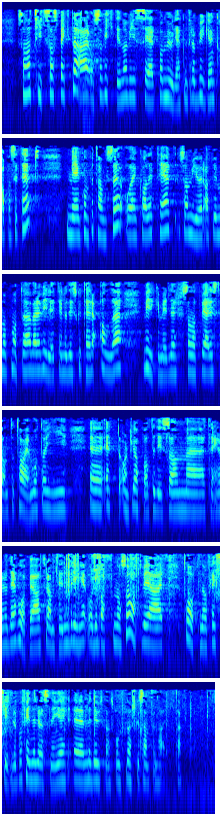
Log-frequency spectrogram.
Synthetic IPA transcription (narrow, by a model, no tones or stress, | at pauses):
sɔnːɑt̪ʰːɪt̪sɑspɛkt̪əæɾɔsːɔʋɪkt̪ɪnɔɾʋɪseːɾpʰɔmʉːlɪheːt̪ənfɔɾɔbʏɡːəɛnkʰɑpɑsɪt̪ʰeːt̪ | mɛɛnkʰʊmpət̪ʰɑŋsəʔɔɛnkʰʋɑlɪt̪ʰeːt̪sɔmjøːɾʔɑ̰t̪ʋɪmɔpʰɔənmoːt̪əʋæːɾəʋɪlːɪt̪ʰɪlɔd̪ɪskʉt̪ʰeːɾəʔɑlːəʋɪɾkəmɪd̪ləɾsɔnːɑt̪ʋɪæɾɪst̪ɑnt̪ʰɪlɔt̪ʰɑːɪmuːt̪ɔjiː | ʔɛt̪ɔ̰nt̪lɪɔpːʋɑlt̪ʰɪld̪ɪsɔmt̪ʰɾɛ̰ŋːəɾɔd̪ɛɦoːpəɾjæɪɑt̪fɾɑmt̪ʰiːd̪n̩bɾɪŋːəɾʔɔ̰d̪ɛbɑt̪ːn̩ɔsɔɑt̪ʋɪæɾoːpnəɔflɛksiːbləpɔɔfɪnːəløːsnɪŋəɾmɛd̪ɛːʉːt̪ɡɑŋspʰʊŋkt̪ənɔʂkəsɑmfʉnhɑ̰ɾt̪ʰɑkː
